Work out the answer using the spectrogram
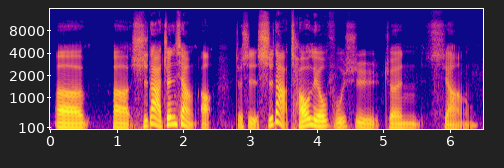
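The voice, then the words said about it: Slowing, fading, breathless-sounding narration. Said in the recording (Chinese): “一定会越讲越慢，而且越到后面，他声音会越来越小，就好像断气一样 ... 越讲就会越慢，然后越小声”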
